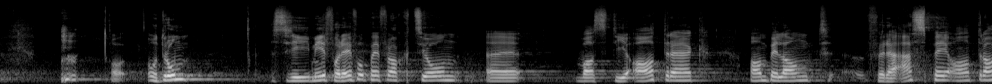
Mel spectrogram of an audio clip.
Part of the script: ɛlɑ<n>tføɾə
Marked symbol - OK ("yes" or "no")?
no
